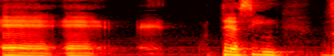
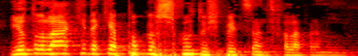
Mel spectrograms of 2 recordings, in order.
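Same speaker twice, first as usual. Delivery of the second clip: usual speaking voice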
